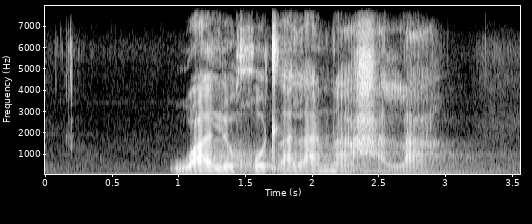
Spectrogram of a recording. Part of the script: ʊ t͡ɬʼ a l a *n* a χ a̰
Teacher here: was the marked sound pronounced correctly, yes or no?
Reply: yes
